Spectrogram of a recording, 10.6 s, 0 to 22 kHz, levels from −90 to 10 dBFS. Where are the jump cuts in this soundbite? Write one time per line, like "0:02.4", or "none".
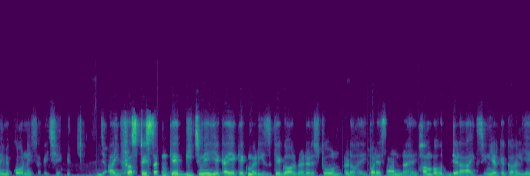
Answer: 0:01.8
0:07.4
